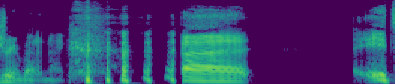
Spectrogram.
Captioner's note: laughs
